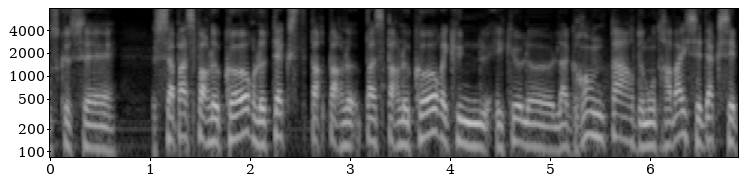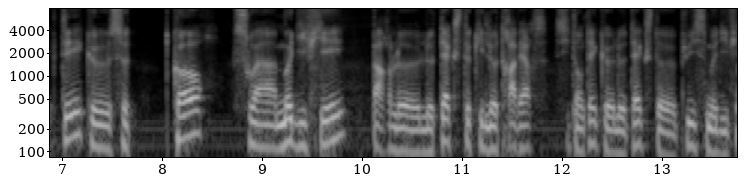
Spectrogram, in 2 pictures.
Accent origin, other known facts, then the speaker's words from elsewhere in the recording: Saint-Maur-des-Fossés, Île-de-France, France; Je suis né en banlieue, dans le 94, à Saint-Maur-des-Fossés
